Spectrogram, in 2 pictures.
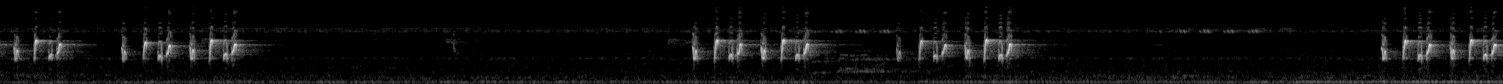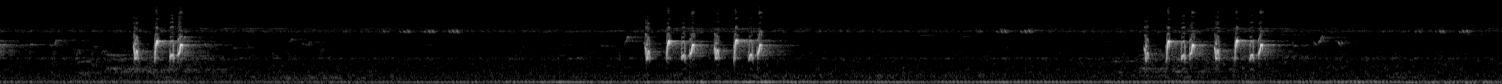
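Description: Caged decoy songbird, the kind kept in Thailand as a 'dok taeng' bird, singing short phrases of several quick whistled notes, each about a second long, repeated every few seconds. A faint steady high insect buzz runs underneath.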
